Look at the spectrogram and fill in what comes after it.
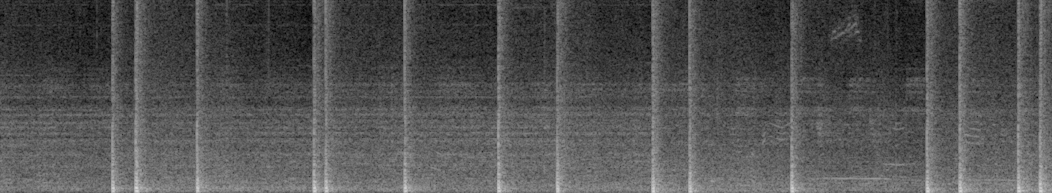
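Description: Aerial firework shells bursting overhead in quick succession: about fifteen sharp bangs at uneven intervals, sometimes two close together, each trailing off in a short echo.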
